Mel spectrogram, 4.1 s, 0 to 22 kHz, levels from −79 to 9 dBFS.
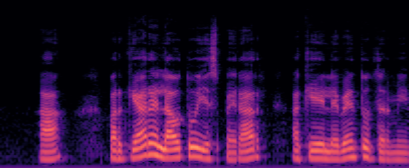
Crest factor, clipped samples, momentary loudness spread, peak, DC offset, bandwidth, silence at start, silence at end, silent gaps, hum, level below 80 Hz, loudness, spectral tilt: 20 dB; under 0.1%; 11 LU; 0 dBFS; 0.1%; 13.5 kHz; 0.4 s; 0 s; none; none; -72 dBFS; -19 LUFS; -6.5 dB/octave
